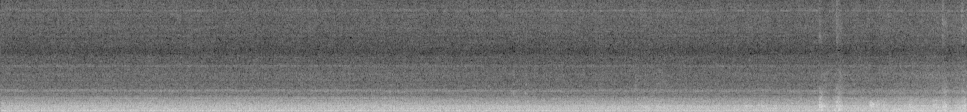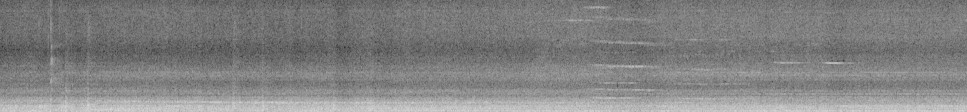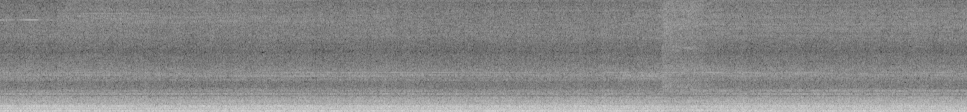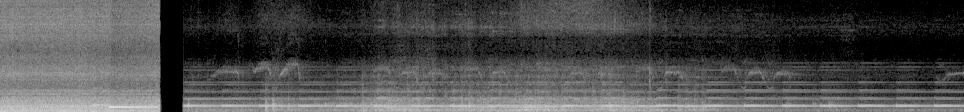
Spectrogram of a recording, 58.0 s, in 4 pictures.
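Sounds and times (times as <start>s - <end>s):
train running noise: 0.0s - 45.9s
brake squeals: 23.3s - 27.3s.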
